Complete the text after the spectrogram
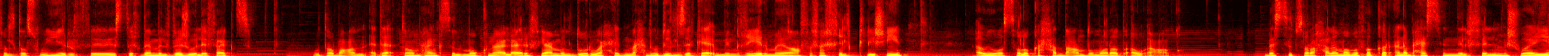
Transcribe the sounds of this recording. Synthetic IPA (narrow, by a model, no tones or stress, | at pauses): fit̪ːɑsˤwiːɾfiest̪exd̪æːmelveʒwælʔefækt̪s | wet̪ˤɑbʕɑnʔæd̪æːʔt̪oːmɦæŋɡselmoqneʕelʕeɾfjeʕmeld̪oːɾwaːħed̪maħd̪uːd̪elzækæːʔmɪnɣeːɾmæjoʕɑfæfæxelkliʃeː | ʔæwjewɑsˤːelukæħad̪ːʕand̪omɑɾˤɑd̪ˤʔæwʔḛʕɑ̰ːqɑ̥ | bæsːbsˤɑɾˤɑːħɑlæwmːæbæfækːeɾʔænæbaħesːʔenːelfelmʃwæjːæ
